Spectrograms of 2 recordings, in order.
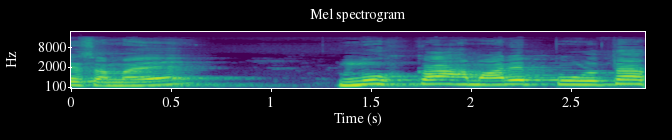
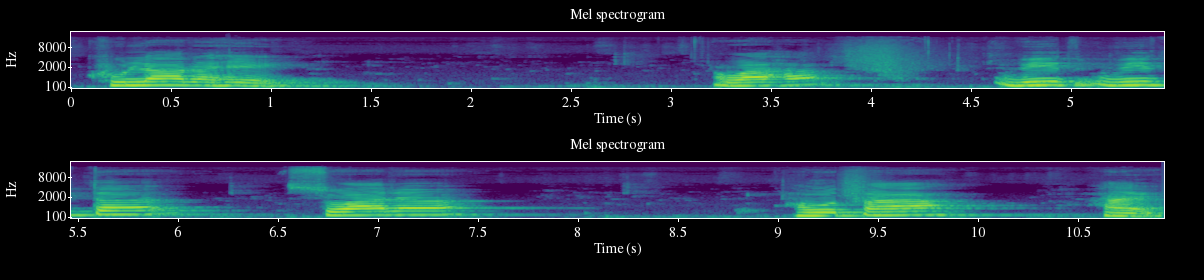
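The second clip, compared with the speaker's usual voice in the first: slow, word by word with long pauses; dictation; 3 semitones lower, slower than usual. Shown as a demonstration. Teacher dictating a definition for students' notebooks. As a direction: dictate it so the class can write.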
